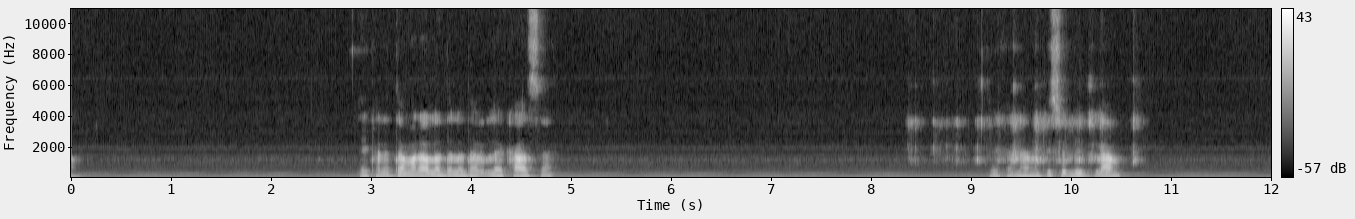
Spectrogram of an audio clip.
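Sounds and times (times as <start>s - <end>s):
low electrical hum: 0.0s - 12.0s
person speaking: 8.4s - 10.7s.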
